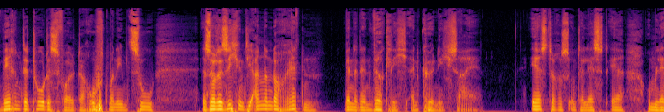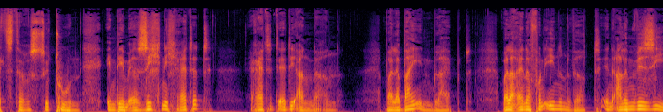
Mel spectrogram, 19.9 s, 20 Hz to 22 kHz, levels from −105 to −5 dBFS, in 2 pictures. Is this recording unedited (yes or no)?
yes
